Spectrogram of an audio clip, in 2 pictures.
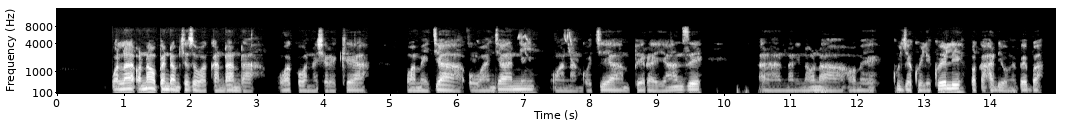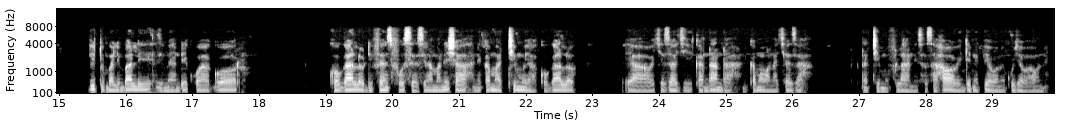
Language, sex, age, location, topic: Swahili, male, 36-49, Kisumu, government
